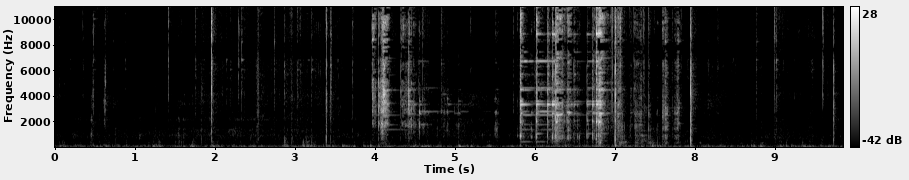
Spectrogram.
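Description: Small twig fire crackling in a folding wood-burning stove, with scattered light pops. About two-thirds of the way through, a titanium lid is set onto the titanium pot with a run of metallic clinks and ringing, the loudest sound here.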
